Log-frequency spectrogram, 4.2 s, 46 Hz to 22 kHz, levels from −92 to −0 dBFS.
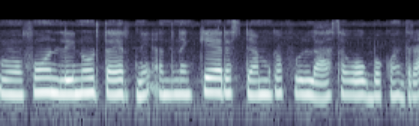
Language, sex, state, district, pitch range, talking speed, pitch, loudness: Kannada, female, Karnataka, Chamarajanagar, 210-230 Hz, 185 wpm, 220 Hz, -14 LUFS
